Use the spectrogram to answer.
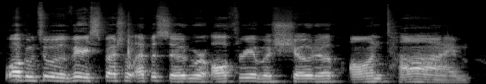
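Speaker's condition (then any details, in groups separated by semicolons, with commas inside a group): No condition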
